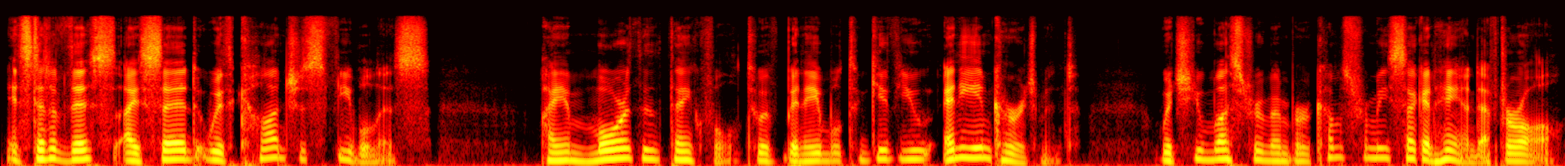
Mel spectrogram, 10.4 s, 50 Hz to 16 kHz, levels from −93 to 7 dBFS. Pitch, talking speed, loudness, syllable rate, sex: 145 Hz, 180 wpm, -21 LUFS, 5.4 syllables/s, male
